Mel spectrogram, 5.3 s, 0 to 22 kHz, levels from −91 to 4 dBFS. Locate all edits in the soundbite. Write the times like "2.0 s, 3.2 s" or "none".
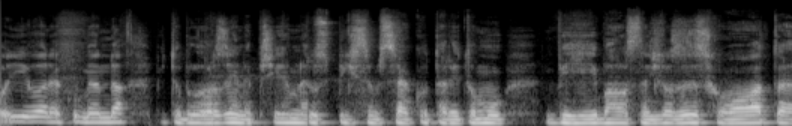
2.0 s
